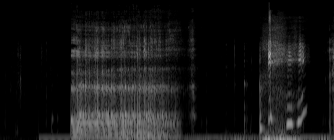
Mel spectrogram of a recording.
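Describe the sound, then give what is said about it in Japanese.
A long, loud, rumbling double burp from two people at once, given as a farewell, lasting about a second, then a short pause and a second, higher-pitched belching burst. “お兄さんに感謝を込めて、最後はダブルゲップでお別れするね。”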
